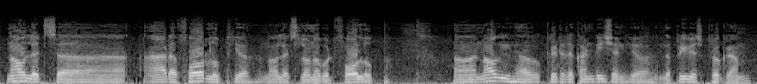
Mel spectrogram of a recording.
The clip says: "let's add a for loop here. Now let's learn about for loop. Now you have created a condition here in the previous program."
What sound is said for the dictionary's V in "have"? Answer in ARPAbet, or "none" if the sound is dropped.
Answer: V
